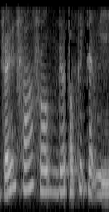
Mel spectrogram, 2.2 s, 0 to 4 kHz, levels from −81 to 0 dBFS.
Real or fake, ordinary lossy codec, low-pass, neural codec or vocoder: fake; AAC, 16 kbps; 3.6 kHz; codec, 16 kHz, 2 kbps, FunCodec, trained on LibriTTS, 25 frames a second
